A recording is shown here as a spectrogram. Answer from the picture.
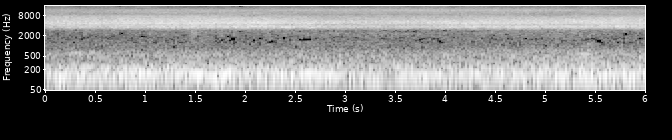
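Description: A steady high-pitched hiss over a faint low hum.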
